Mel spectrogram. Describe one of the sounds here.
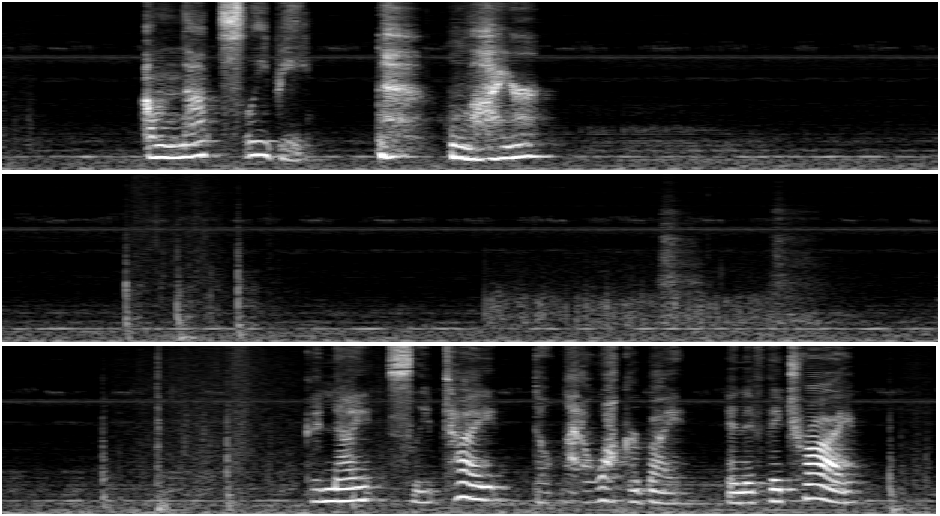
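A young girl speaks softly and calmly.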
